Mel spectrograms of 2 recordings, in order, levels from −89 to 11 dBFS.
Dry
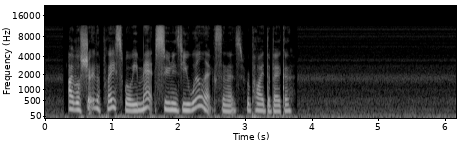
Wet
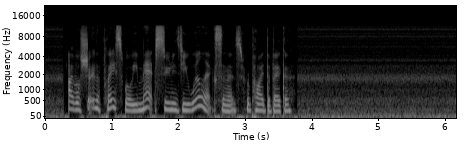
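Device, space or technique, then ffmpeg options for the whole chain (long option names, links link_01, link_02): serial compression, peaks first: -af "acompressor=threshold=-31dB:ratio=5,acompressor=threshold=-36dB:ratio=2.5"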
